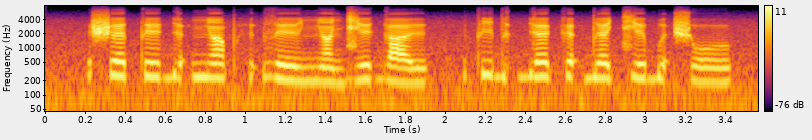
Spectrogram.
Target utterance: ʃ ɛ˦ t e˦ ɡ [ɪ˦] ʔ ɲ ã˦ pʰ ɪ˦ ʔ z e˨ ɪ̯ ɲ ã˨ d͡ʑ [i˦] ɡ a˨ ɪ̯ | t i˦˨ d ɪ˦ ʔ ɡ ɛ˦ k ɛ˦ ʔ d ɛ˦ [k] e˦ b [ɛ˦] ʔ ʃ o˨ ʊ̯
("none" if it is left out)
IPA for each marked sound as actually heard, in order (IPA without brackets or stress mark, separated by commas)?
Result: ɛ˦, e˦, t͡ɕ, ɛ˦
